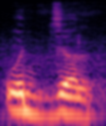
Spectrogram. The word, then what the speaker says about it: উজ্জ্বল: যুক্ত ব্যঞ্জনের সাথে ব ফলা যুক্ত হলে বয়ের উচ্চারণ হয় না। যেমন আমি তোমাদেরকে দেখাই, আমরা যদি বলি যে উজ্জ্বল, উজ্জ্বল, উজ্জ্বল এরকম উচ্ছ্বাস, উচ্ছ্বাস, উচ্ছ্বাস, চাষ।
